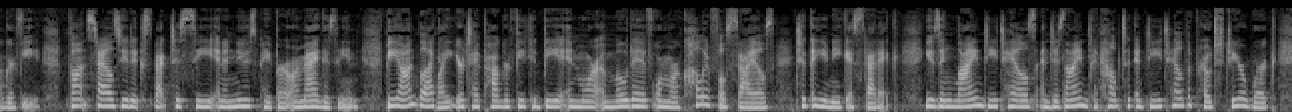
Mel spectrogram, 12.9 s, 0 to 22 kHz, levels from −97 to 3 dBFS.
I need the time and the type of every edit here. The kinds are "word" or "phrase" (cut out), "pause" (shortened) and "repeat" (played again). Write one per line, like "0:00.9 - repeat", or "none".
0:04.4 - word
0:08.1 - word
0:10.9 - word
0:11.3 - word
